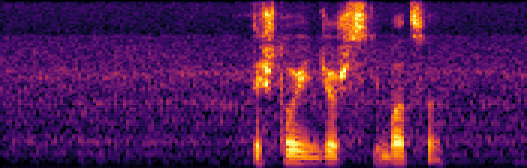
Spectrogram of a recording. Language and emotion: Russian, neutral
